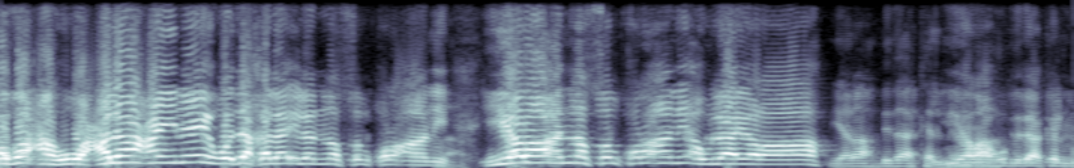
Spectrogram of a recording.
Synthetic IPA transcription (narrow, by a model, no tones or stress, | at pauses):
ɑðˤɑʕahʊʕalaːʕajnajhwɪd̪axalaʔɪlanːɑsˤːɪlqʊɾʔaːni | jɑɾˤɑːʔanːɑsˤːɪlqʊɾʔaːniʔawlaːjɑɾˤɑːhːðːjɑɾˤɑːhʊbɪðaːkalm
